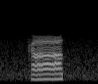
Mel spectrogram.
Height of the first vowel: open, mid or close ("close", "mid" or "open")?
open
